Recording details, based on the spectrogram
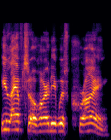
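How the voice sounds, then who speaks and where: Gravelly man in his eighties telling stories. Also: high voice, takes it slowly, sharp tone. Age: 80s. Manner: chuckles through his anecdotes. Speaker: narrator recalling his past. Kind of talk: storytelling reminiscence.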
